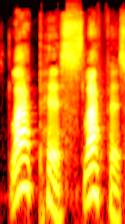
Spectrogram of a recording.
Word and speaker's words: Lapis: Lapis with a P, not an F.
